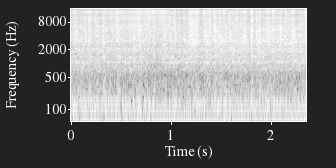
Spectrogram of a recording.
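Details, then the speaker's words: 1970 Ford Mustang Fastback V8, first start after sitting 20 years: deep, lumpy, uneven rumble like firing on half its cylinders; rough running misfire, apparently flooding itself. "that's running like balls sound like it was firing on half cylinders well it's flooding itself for some reason"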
